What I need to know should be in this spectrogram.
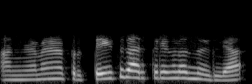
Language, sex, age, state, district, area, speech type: Malayalam, female, 18-30, Kerala, Wayanad, rural, conversation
